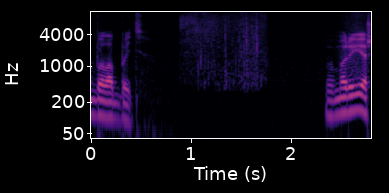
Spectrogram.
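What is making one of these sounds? Paper rustles briefly.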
